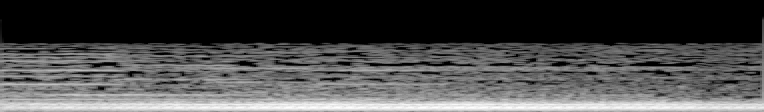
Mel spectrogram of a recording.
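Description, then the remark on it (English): A car engine hums loud in a steady, low rumbling drone, swelling slightly in the middle as the vehicle pulls away, with no voices present. “I shut the door, headed once more for my car. The lady of the house was waiting. We took off.”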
